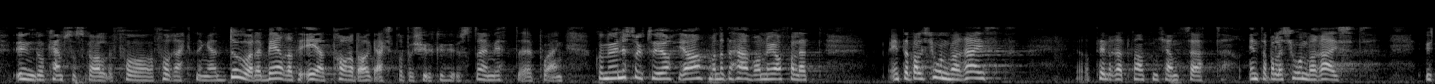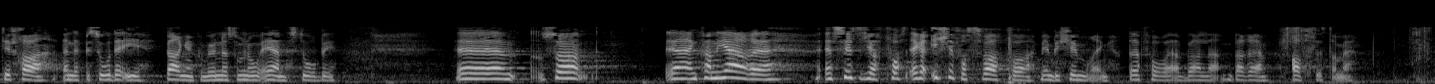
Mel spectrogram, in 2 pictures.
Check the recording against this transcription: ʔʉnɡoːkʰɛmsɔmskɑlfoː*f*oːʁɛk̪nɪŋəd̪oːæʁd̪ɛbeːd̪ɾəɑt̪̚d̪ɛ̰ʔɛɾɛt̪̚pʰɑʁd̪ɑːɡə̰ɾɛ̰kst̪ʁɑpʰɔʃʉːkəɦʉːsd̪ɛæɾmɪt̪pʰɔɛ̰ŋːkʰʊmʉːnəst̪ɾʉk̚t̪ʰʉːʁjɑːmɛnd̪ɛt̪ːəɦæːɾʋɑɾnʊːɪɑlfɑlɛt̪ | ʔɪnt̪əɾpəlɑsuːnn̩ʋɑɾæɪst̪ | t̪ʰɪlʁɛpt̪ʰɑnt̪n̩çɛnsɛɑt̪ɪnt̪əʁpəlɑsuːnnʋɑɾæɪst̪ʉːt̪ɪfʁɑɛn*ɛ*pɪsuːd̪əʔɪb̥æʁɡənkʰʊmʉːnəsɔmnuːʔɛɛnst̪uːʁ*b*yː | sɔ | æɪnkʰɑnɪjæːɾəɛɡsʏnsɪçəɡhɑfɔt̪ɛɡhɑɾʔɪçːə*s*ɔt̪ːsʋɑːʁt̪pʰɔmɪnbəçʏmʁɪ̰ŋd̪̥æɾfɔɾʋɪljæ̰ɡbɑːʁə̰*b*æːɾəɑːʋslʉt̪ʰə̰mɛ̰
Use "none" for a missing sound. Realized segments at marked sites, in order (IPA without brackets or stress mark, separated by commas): f, ɛ, b, f, b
